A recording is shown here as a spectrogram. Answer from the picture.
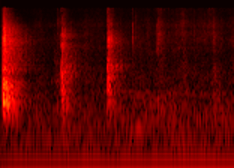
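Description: Three short taps over quiet room tone: one at the very start, the loudest, then two fainter ones about half a second apart.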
